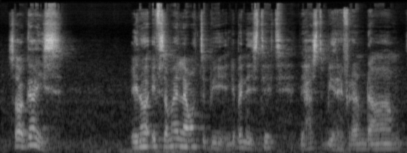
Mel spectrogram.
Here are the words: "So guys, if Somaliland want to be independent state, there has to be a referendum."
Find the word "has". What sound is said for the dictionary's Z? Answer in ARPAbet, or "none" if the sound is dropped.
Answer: S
